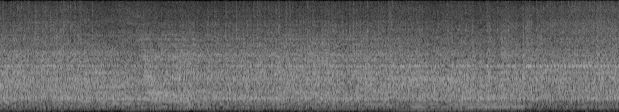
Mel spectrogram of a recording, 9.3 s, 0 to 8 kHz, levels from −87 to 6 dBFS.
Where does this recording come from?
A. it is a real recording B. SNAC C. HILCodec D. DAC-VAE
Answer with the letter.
A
